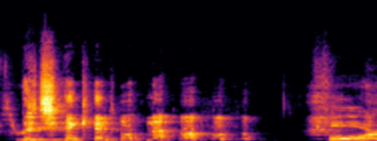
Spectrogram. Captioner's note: chuckling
